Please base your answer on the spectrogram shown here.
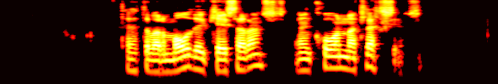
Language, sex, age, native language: Icelandic, male, 50-59, Icelandic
